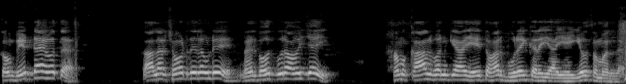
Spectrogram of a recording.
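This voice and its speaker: A performer voicing a hot-headed young village man in a cartoon comedy, shouting threats in a rough Awadhi accent. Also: mid-range voice, brisk, lightly acted. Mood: threatening.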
